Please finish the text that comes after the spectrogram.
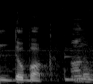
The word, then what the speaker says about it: dobok: en kimono, mais en dobok. Premièrement, en langue coréenne, on dit dobok, qui s'écrit D-O-B-O-K. D-U-B-U-G, certaines personnes écrivent comme ça, dobok.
